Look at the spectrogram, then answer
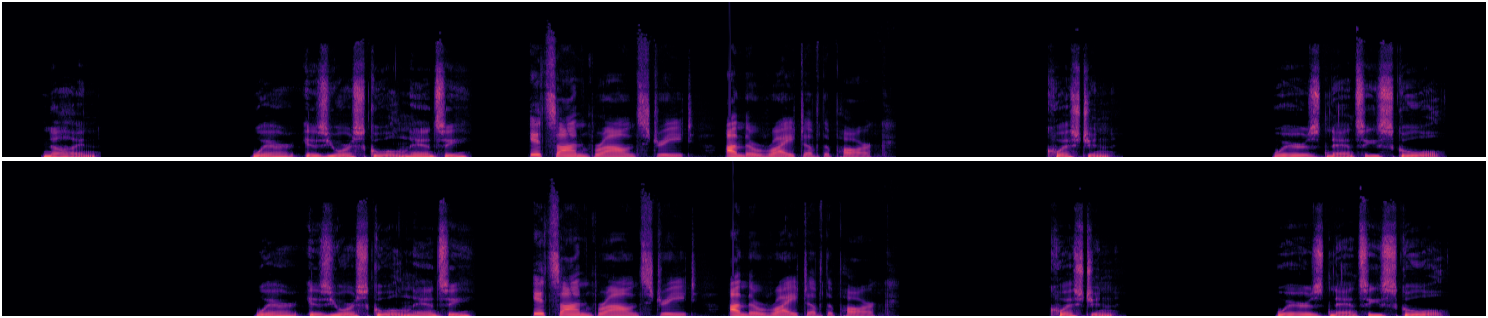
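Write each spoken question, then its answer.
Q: Where's Nancy's school?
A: On Brown Street, on the right of the park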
